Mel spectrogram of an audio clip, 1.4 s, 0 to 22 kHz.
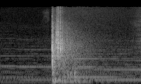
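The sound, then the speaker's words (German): A single solid thunk of a die rolled onto a wooden table for a performance check, with a short decaying rattle afterward over a faint steady background hum; the roll comes up 17. “seht dort einen äh, Würfel mal auf Auftreten.”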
